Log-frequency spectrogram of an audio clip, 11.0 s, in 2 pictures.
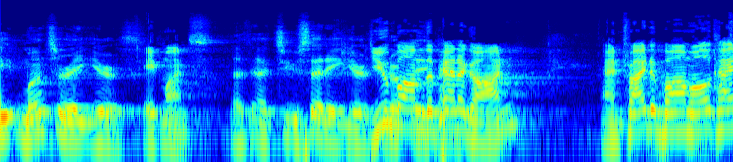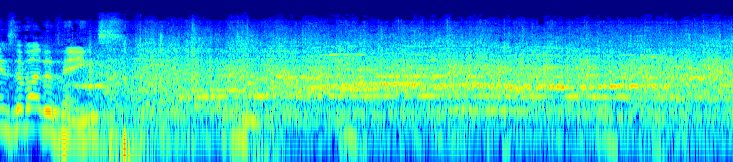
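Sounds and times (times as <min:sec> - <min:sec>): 
speech: 0:00.0 - 0:07.6
audience cheering and applauding: 0:05.9 - 0:10.9.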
